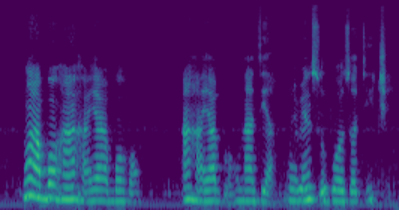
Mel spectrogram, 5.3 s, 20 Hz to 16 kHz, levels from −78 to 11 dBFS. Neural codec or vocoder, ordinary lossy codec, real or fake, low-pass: autoencoder, 48 kHz, 128 numbers a frame, DAC-VAE, trained on Japanese speech; none; fake; 14.4 kHz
